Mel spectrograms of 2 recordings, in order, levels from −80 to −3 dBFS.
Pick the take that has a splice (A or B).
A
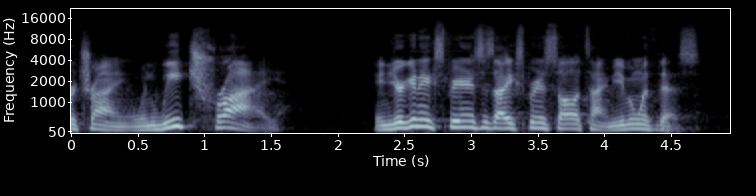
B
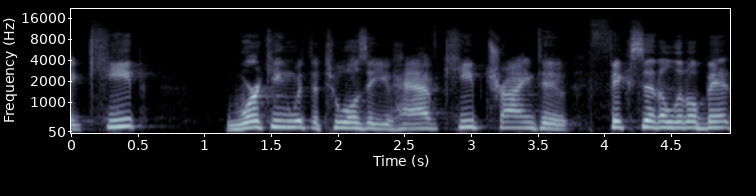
B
